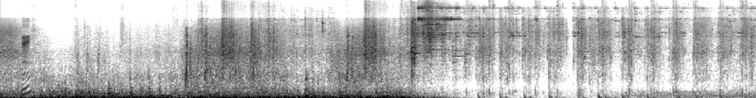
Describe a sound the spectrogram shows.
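Heavy footsteps tread through grass and brush.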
